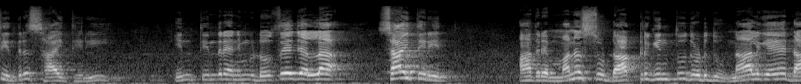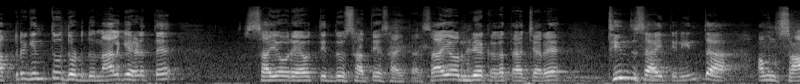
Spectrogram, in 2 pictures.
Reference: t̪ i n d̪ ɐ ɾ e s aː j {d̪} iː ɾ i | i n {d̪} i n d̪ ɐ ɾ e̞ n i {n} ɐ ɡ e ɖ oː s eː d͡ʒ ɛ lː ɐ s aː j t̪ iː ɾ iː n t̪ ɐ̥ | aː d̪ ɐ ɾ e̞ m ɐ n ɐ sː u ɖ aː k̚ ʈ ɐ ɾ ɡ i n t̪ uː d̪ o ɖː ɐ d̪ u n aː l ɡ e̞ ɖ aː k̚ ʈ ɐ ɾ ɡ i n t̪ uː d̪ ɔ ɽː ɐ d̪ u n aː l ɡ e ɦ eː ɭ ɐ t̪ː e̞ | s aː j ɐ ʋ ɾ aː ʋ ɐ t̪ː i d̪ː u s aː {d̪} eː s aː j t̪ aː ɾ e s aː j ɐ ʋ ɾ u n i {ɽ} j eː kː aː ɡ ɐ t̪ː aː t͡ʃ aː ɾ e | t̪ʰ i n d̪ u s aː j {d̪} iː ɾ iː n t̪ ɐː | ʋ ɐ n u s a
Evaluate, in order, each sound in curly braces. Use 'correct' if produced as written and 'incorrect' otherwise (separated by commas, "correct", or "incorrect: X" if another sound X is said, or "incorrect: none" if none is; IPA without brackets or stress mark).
incorrect: t̪, incorrect: t̪, incorrect: m, incorrect: t̪, correct, incorrect: t̪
